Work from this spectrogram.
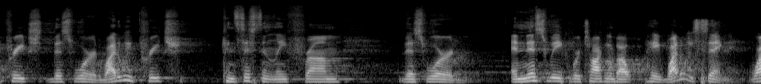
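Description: A call bitrate drop hits at 5.63 s and lasts to the end of the audio. Full-band sound collapses to a muffled, rougher texture with nothing above about 8 kHz, pointing to the encoder falling from around 96 kbps to roughly 12 kbps after the bandwidth estimate sank.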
